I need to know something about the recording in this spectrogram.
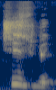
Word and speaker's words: Chiswick: for your mouth isn't it cheese Wick chis Chiswick Chiswick cheis Wiz Chiswick chis we wewi okay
